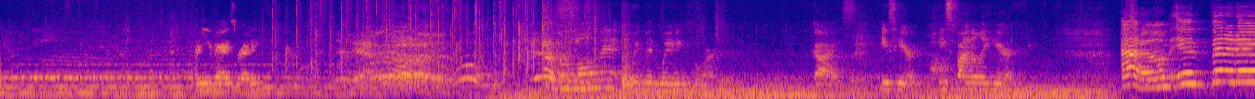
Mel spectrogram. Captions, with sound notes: - Are you guys ready? (hands clapping) (crowd cheers) The moment we've been waiting for. Guys, he's here. He's finally here. Adam Infinity!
